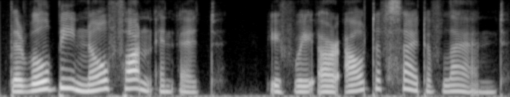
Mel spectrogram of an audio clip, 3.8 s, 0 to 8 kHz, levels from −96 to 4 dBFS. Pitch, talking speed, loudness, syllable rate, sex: 205 Hz, 220 wpm, -18 LUFS, 5.2 syllables/s, female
